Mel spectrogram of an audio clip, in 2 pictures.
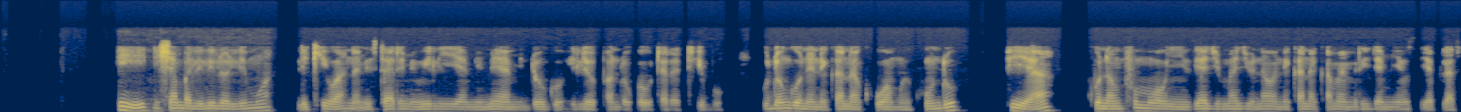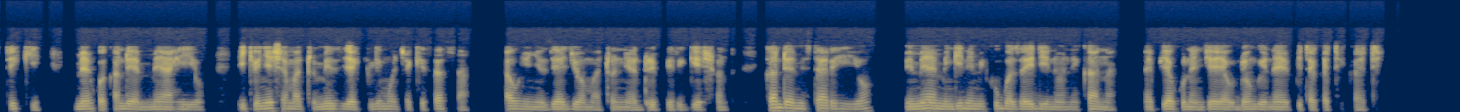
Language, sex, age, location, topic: Swahili, male, 18-24, Nairobi, agriculture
